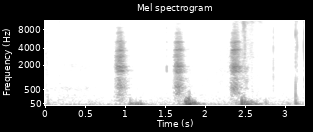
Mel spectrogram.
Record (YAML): exhalation_length: 3.2 s
exhalation_amplitude: 708
exhalation_signal_mean_std_ratio: 0.43
survey_phase: alpha (2021-03-01 to 2021-08-12)
age: 18-44
gender: Female
wearing_mask: 'No'
symptom_cough_any: true
symptom_fatigue: true
symptom_fever_high_temperature: true
symptom_headache: true
symptom_change_to_sense_of_smell_or_taste: true
symptom_onset: 4 days
smoker_status: Ex-smoker
respiratory_condition_asthma: false
respiratory_condition_other: false
recruitment_source: Test and Trace
submission_delay: 2 days
covid_test_result: Positive
covid_test_method: RT-qPCR
covid_ct_value: 15.4
covid_ct_gene: ORF1ab gene
covid_ct_mean: 15.9
covid_viral_load: 6300000 copies/ml
covid_viral_load_category: High viral load (>1M copies/ml)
